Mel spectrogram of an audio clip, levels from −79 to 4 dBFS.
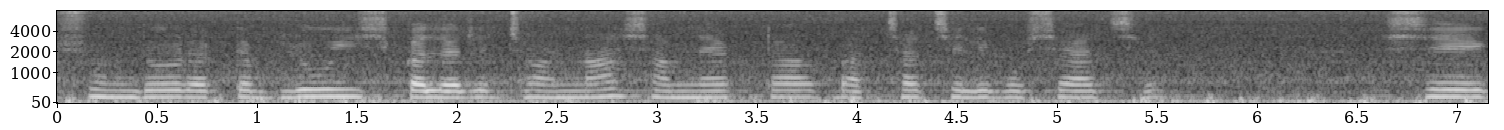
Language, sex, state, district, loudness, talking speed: Bengali, female, West Bengal, Kolkata, -17 LUFS, 100 wpm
